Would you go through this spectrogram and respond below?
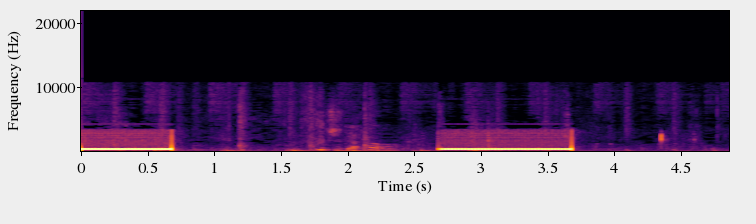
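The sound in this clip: An outgoing telephone call rings through as two loud, steady tones at one pitch, each lasting under a second, split by a long pause that holds only faint background noise.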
